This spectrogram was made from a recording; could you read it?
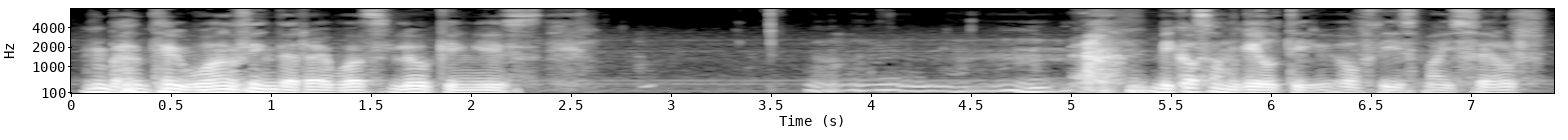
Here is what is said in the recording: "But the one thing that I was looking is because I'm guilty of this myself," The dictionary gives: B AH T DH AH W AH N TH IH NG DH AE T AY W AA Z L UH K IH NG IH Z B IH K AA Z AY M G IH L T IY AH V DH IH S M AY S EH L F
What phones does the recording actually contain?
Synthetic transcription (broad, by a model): B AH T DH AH W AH N TH IH NG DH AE T AY W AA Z L UH K IH NG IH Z B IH K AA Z AY M G IH L T IY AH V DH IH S M AY S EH L F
